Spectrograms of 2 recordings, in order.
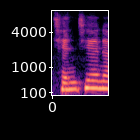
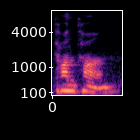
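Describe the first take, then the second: First: The name is said with an English pronunciation. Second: The name is said with a French pronunciation. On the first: "called Tintin in American or English" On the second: "he pronounces it in French like Tonton"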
